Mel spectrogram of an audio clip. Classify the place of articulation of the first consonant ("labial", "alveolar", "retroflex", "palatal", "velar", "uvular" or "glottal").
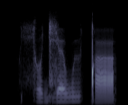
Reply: palatal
